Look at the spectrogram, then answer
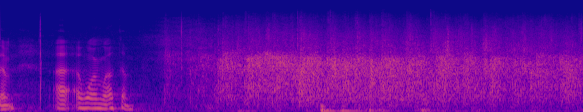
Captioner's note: applause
